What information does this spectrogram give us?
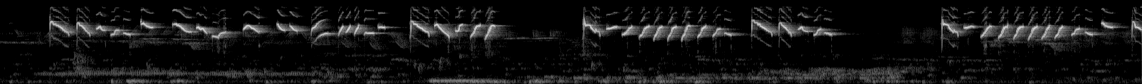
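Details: White-eye song used as a lure to make lazy white-eyes start singing: six bursts of rapid, high, twittering and chattering phrases, each about one to two seconds long, separated by short pauses, over a faint low hum.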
